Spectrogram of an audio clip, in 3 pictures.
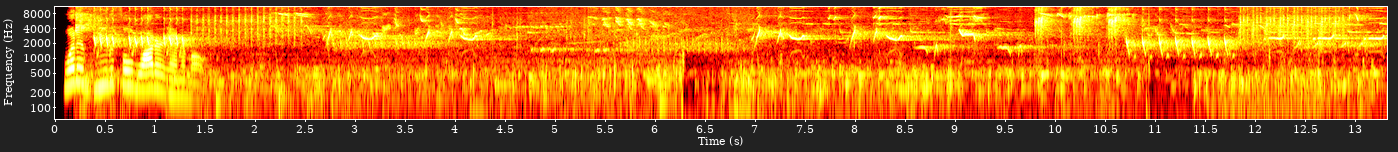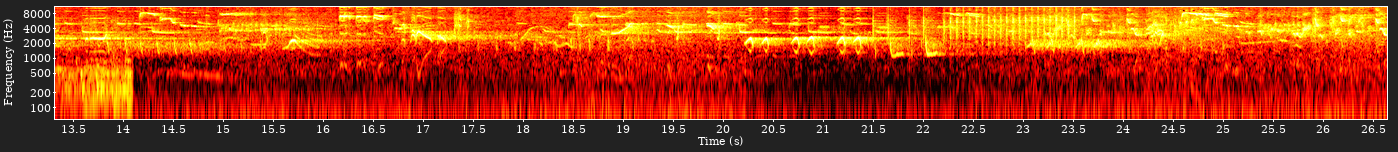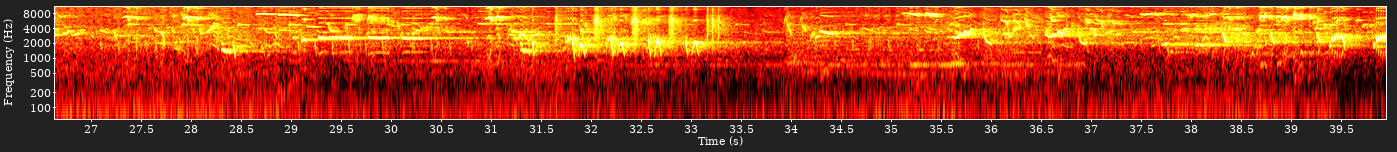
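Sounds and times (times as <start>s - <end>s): wild birds singing and chirping: 0.2s - 39.9s
low dense rumble: 1.5s - 14.1s.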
